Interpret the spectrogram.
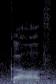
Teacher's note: यह जबान की जड़ और तालू के सख्त हिस्से से अदा होता है · یہ زبان کی جڑ اور تالو کے سخت حصے سے ادا ہوتا ہے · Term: बारीक काफ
